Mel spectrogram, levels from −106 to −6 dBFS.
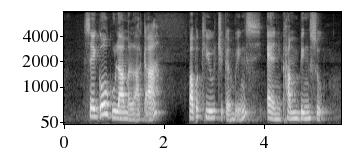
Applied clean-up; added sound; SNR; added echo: neural mask model Resemble Enhance denoiser.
